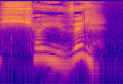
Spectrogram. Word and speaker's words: kjøve: Og det er en uttalevariant av å, å kjøve. Og uttale med diftong det finner du flere plasser på Østlandet, du finner det på Innherred i Nord-Trøndelag, og du finner det oppe i Nord-Norge.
